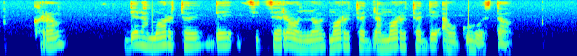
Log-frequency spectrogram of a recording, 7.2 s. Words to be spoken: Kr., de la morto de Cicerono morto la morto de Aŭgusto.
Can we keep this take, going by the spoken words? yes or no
yes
